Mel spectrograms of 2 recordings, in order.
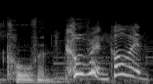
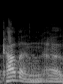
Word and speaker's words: Coven: The name of the film is Coven. Coven. That's the proper pronunciation. No. Coven sounds like oven, man, and that's just, it doesn't work.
